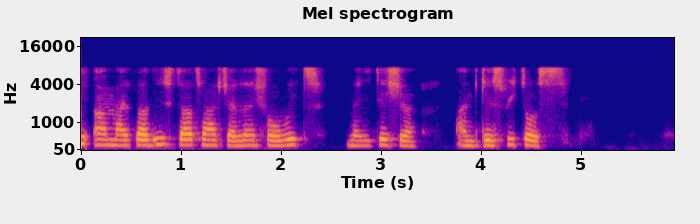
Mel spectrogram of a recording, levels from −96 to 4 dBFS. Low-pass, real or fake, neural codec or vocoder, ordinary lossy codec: 7.2 kHz; fake; codec, 16 kHz, 1.1 kbps, Voila-Tokenizer; none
